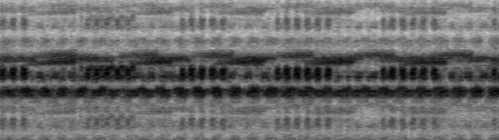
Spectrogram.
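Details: Dense autumn insect singing from a garden in Japan near dawn, high sustained ringing trills overlaid with quick pulsed chirps and repeated lower rattling bursts, a constant layered chorus.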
